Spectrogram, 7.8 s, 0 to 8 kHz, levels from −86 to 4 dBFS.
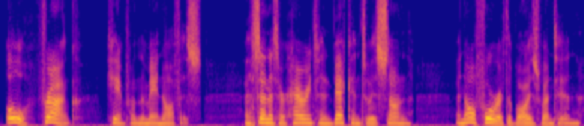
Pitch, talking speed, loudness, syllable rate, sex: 225 Hz, 170 wpm, -19 LUFS, 4.9 syllables/s, female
